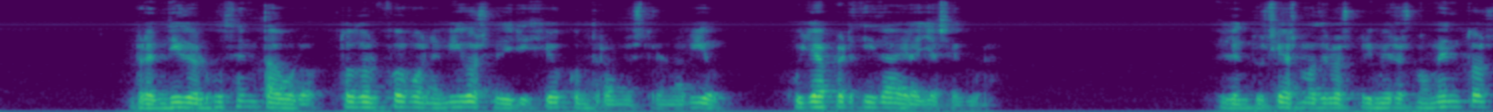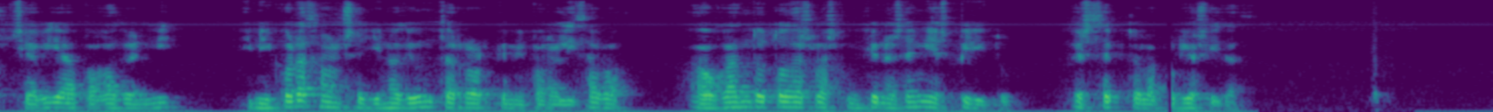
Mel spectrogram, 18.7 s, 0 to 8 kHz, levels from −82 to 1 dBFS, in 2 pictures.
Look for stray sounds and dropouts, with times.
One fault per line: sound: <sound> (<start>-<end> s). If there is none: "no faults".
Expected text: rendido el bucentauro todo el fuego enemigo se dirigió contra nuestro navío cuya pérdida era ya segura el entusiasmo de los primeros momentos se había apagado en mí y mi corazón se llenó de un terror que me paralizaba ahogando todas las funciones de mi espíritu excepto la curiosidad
sound: dropout (16.6-16.7 s)
sound: whoosh (17.9-18.1 s)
